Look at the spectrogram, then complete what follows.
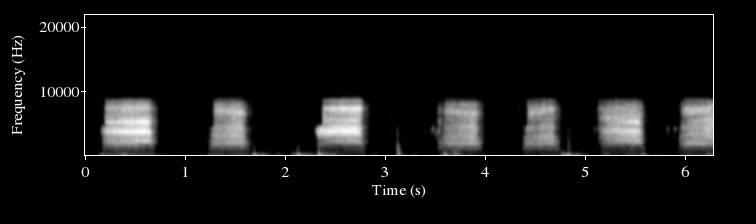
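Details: Barn owl owlets huddled together in a nest box at night, just before midnight in mid-May, uttering long broadband rasping hisses of about half a second, repeated roughly every second, with low rumbling background hum.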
